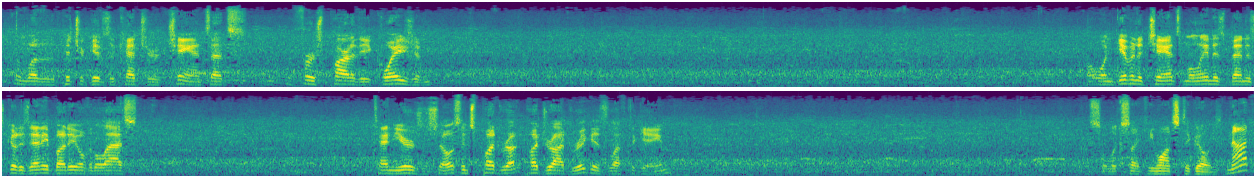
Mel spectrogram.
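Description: A large crowd murmurs steadily outdoors.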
